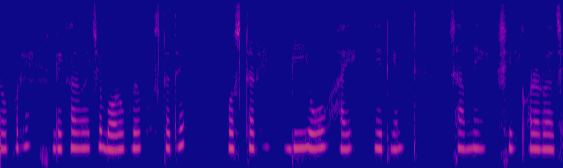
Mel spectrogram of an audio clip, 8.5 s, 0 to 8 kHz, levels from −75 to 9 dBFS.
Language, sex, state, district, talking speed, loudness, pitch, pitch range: Bengali, female, West Bengal, Malda, 90 wpm, -44 LUFS, 245 Hz, 240-250 Hz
